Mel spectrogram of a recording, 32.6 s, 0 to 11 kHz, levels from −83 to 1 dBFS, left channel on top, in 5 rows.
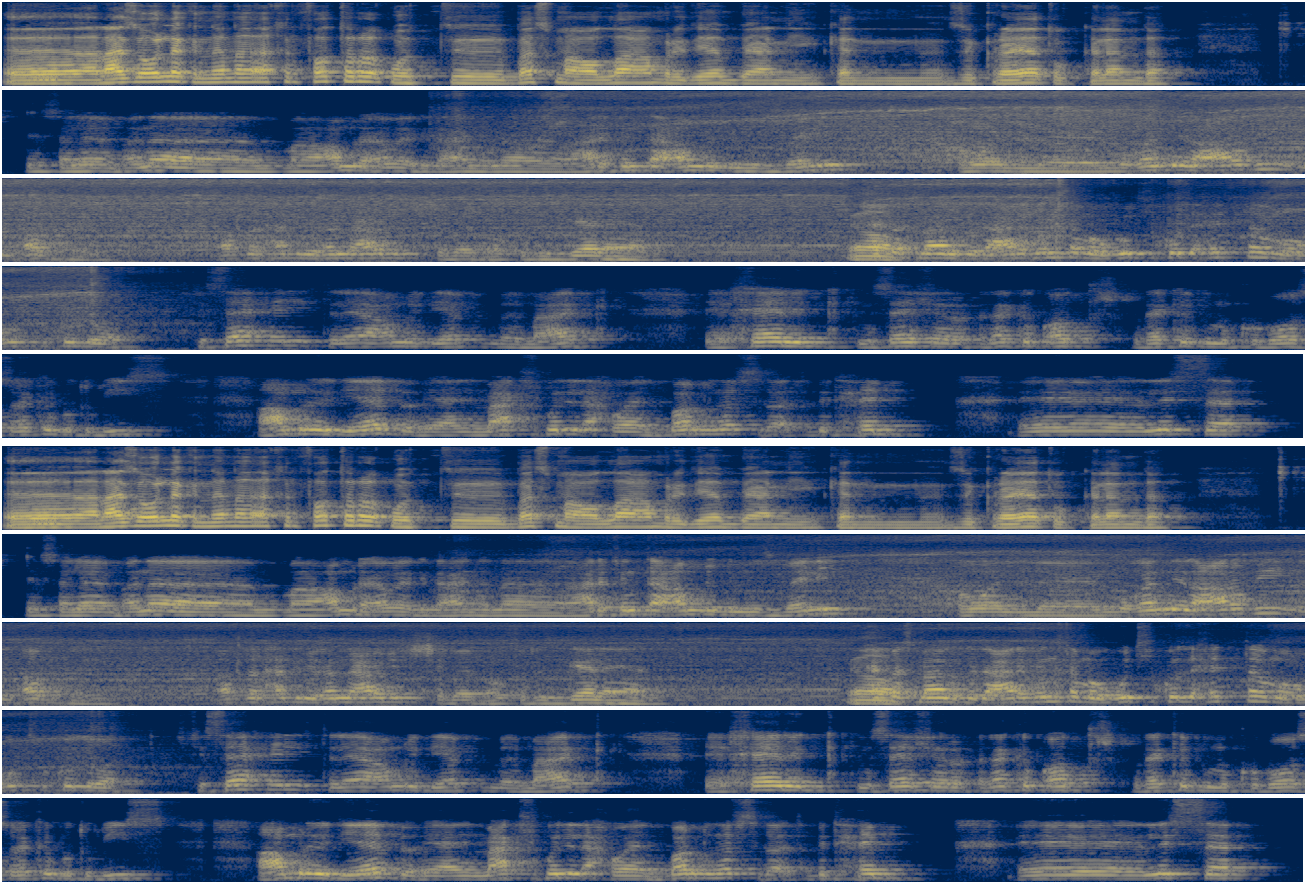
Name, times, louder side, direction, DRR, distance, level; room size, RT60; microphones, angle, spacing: voice 1, 0.0-5.8 17.3-17.5, left 1 dB, 10° left, 8 dB, 1.0 m, -20 dB
voice 2, 6.6-13.6 14.1-16.3 17.3-20.2 20.5-26.9 27.1-30.5 30.8-32.2, right 1 dB, 75° right, 4 dB, 3.9 m, -28 dB
sound 1, 8.2-21.0, left 8 dB, 60° left, 2.7 m, -36 dB
20.5 x 11.5 x 4.2 m, 0.39 s
head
